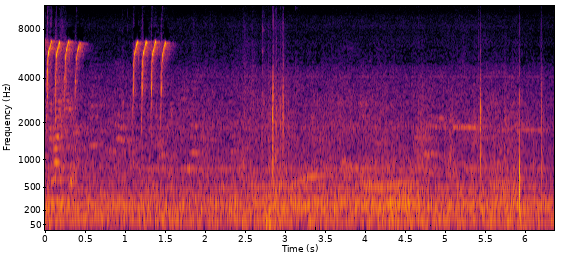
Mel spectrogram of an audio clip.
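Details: Cinereous tit in active song meant to coax other tits into singing: two short, fast volleys of four high, sharp piping notes in the first two seconds, then only faint ticks over a steady hum.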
